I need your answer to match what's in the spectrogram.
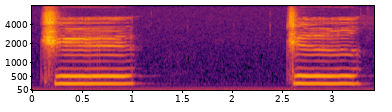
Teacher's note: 르를 발음할 때보다 혀가 완전히 붙었다가 떨어지는 느낌이 나실 거예요.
